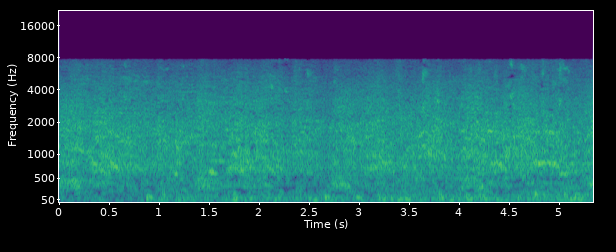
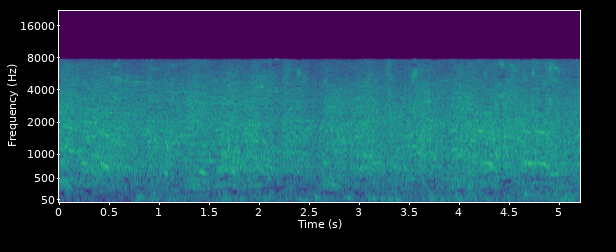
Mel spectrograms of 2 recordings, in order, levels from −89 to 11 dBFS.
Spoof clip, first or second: first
